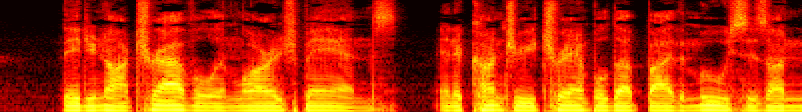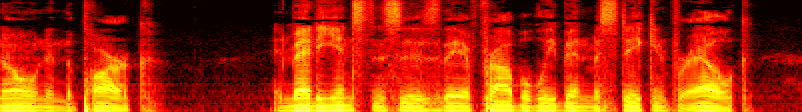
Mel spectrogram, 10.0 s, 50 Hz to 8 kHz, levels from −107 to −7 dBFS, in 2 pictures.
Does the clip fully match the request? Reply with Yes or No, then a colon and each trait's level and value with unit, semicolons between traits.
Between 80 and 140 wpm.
No: average, 175 wpm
